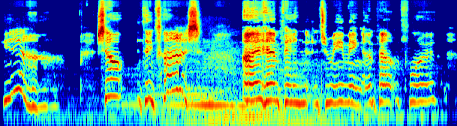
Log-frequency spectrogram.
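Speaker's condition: ALS; quadriplegic

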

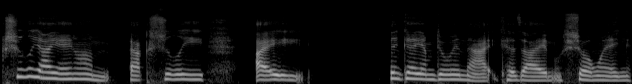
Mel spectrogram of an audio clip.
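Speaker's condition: Down syndrome

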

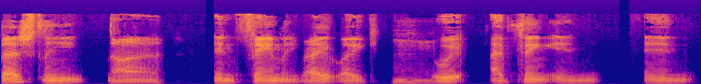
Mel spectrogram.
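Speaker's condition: Cerebral palsy; hard to relax muscles

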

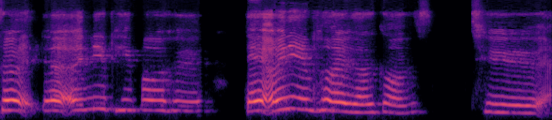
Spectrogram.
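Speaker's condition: Cerebral palsy; wheelchair user

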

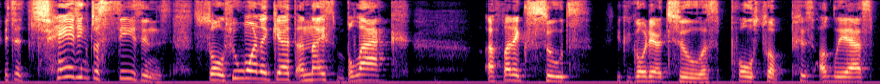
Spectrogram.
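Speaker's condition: No condition

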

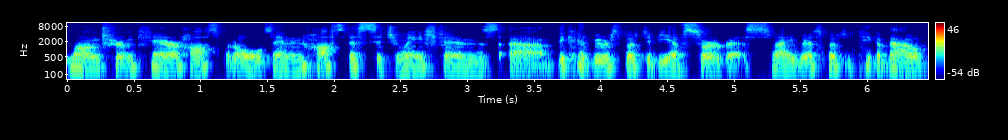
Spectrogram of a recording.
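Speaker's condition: Deafness with cochlear implants

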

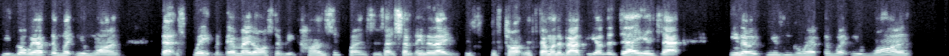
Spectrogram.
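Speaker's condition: Bilateral cleft lip and palate

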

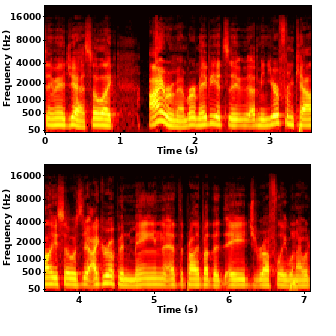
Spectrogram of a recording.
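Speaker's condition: No condition

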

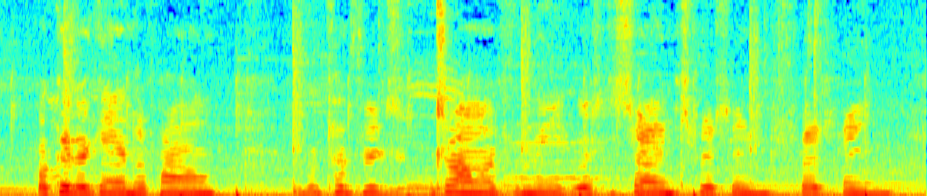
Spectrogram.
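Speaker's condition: Cerebral palsy; wheelchair user

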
